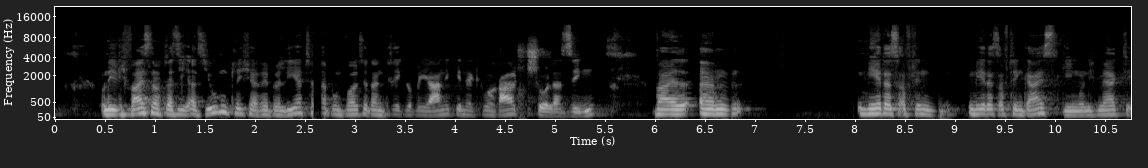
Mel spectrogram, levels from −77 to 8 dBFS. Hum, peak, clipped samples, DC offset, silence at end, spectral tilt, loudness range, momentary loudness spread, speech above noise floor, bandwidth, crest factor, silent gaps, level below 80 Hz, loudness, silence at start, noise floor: none; -10 dBFS; under 0.1%; under 0.1%; 0 s; -6.5 dB/octave; 3 LU; 12 LU; 45 dB; 12.5 kHz; 16 dB; none; -66 dBFS; -28 LUFS; 0.45 s; -73 dBFS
